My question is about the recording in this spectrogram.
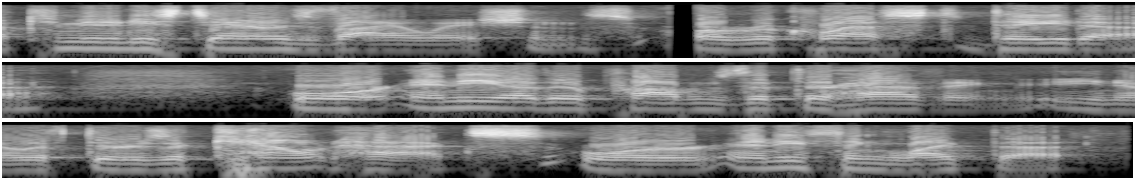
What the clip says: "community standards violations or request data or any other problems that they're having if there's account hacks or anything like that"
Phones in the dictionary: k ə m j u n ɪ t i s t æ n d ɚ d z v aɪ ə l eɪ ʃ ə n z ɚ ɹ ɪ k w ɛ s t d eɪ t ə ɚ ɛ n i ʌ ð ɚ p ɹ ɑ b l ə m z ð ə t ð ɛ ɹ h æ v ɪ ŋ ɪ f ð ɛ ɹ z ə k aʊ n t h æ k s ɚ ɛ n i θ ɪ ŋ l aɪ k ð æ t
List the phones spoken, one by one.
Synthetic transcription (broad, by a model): k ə m j u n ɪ t i s t æ n d ɚ d z v aɪ ə l eɪ ʃ ə n z ɚ ɹ ɪ k w ɛ s t d eɪ t ə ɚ ɛ n i ʌ ð ɚ p ɹ ɑ b l ə m z ð ə t ð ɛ ɹ h æ v ɪ ŋ ɪ f ð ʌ ɹ z ə k aʊ n t h æ k s ɚ ɛ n i θ ɪ ŋ l aɪ k ð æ t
